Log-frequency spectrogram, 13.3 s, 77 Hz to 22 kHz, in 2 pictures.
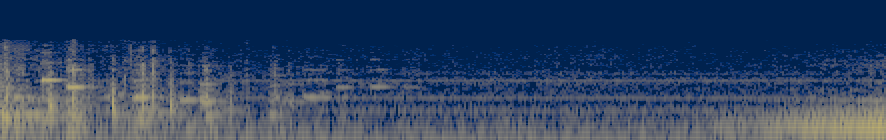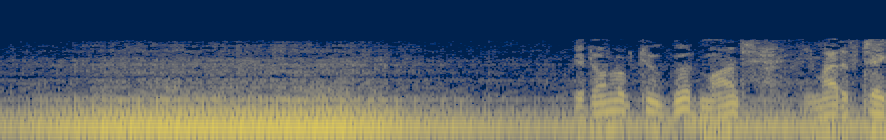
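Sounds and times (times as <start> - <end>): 
car engine cranking, idling and revving as the car pulls away: 5.6 - 13.2
speech: 11.1 - 13.2.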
